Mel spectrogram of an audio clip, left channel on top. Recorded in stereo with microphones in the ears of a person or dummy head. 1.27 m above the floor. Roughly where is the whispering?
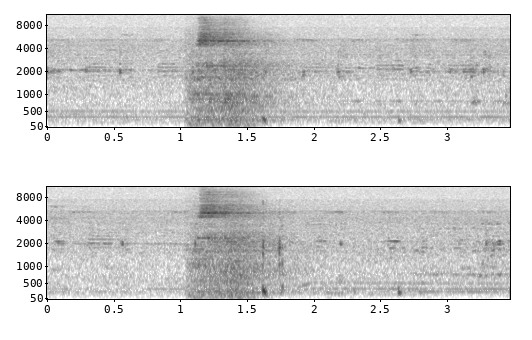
Left.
